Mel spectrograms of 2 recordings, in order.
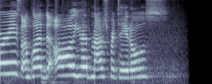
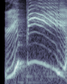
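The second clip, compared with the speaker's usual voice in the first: very high squeal of joy; cheer. Real, not acted. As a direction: squeal with delight. Shows animation.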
